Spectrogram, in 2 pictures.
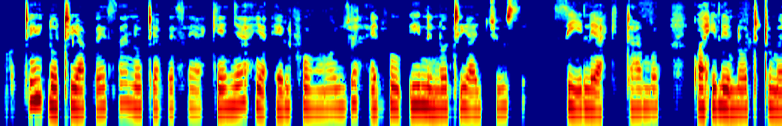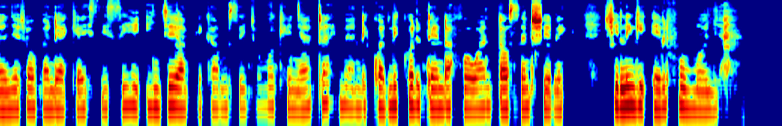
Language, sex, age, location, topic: Swahili, female, 18-24, Nakuru, finance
